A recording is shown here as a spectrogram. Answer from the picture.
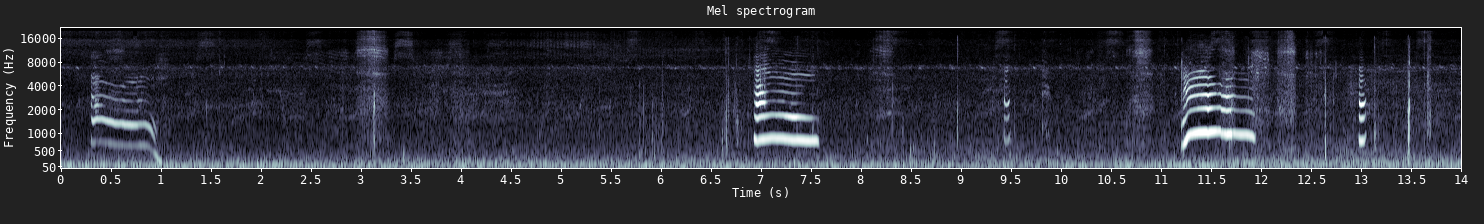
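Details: Black-and-white house cat vocalizing as it yawns, giving three tonal, harmonic mews spread over fourteen seconds, the first sliding downward and the last a rising-then-level cry, with faint clicks and a constant low hum behind.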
